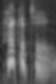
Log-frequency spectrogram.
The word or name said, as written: Hectate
